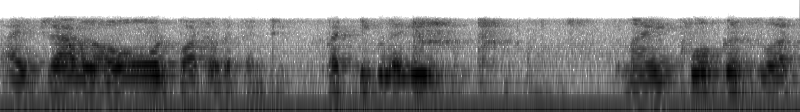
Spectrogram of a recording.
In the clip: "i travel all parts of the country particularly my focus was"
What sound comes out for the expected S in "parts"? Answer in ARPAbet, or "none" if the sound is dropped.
none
